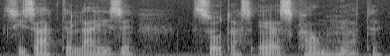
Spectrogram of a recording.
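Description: A man narrating a literary 1950s radio drama in a solemn, measured manner with deliberate pauses. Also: deep voice, husky.

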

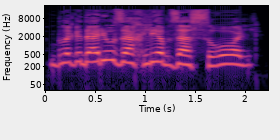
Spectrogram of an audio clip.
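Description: A busybody country gentlewoman played by a woman in a radio drama. Her voice is high and unhurried, effusive and self-satisfied, in a dry studio recording. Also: no room sound, natural voice. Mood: effusive farewell. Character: gossipy, self-satisfied provincial landowner lady. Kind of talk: radio play acting.

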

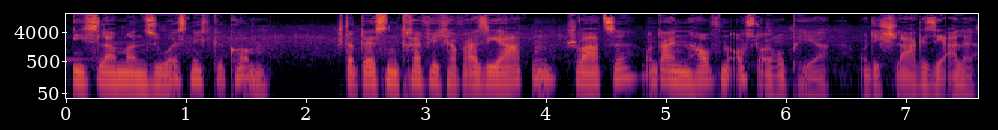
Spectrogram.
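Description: Brief: young first-person narrator, heavy vocal fry, lowish pitch, introspective and matter-of-fact, scripted audio drama. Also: male voice.

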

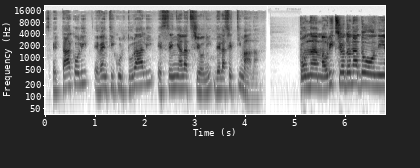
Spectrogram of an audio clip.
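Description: A man's voice: fairly high pitch, a bit bright. A man presenting listings and putting questions as a radio interviewer.

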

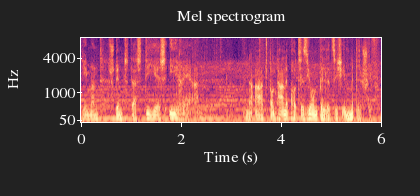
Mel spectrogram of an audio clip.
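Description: Grim revolutionary, radio drama, very low voice, terse, grave, intense, loud music behind. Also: male voice, measured pace. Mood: grave, tense. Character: grim, determined revolutionary telling his own story. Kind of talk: radio drama narration and dialogue.

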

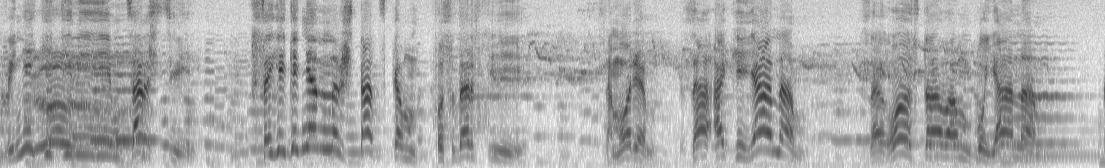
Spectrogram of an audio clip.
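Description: A man playing a theatrical fairground peepshow barker, telling rhymed folk tales in a playful, drawn-out sing-song declamation. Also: high voice, full character voice. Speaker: narrator, fairground showman. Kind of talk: rhymed Russian folk-tale showman patter.

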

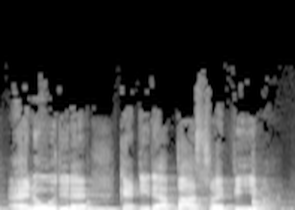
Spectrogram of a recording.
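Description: A man's voice: expressive, moderate pace, natural voice. A man voicing a sly lion making a rousing speech, with a Roman accent. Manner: low, speechifying. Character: sly male lion, rabble-rousing orator. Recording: guitar music behind.

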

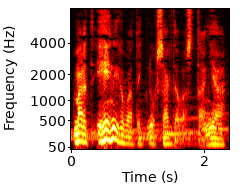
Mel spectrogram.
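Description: Hesitant, low-pitched Flemish man under questioning. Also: very animated. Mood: flustered, recounting. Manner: hesitant, halting. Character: evasive, flustered male boss being questioned. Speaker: actor in radio drama. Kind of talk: radio crime drama acting.

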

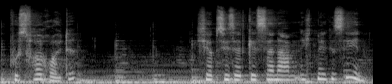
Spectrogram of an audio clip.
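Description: An actress playing a morbid, mocking lady in a radio play, with a drawn-out, theatrical delivery. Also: mid-range voice, natural voice. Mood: mocking, agitated. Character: morbid, theatrical lady resident of a suicide hospice. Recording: music under the voice.

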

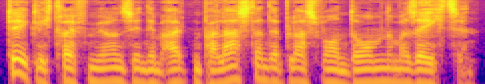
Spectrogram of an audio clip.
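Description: An actor playing an earnest, self-assured eighteenth-century physician in a radio drama, speaking in a measured, formal way. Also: male voice, mid-range voice, fairly even intonation, dark tone, no echo, studio quality, natural voice. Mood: proud. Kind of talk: German radio drama acting.

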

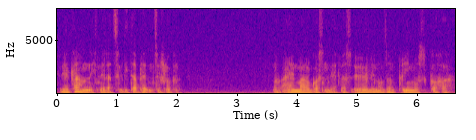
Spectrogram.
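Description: Doomed polar explorer, 1950s radio drama, gravelly, widely swinging pitch, theatrical, defiant, despairing. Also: male voice, animated, brisk, a little mellow, full character voice. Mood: exhausted, resigned. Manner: theatrical, swinging between muttering and declaiming. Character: dying English polar explorer, alone, feverishly defiant and despairing.

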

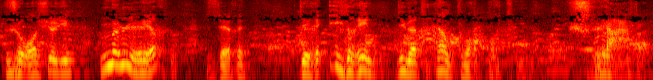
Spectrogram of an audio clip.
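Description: A man's voice: mid-range voice, sing-song, creaky, crowd noise, exaggerated voice. An actor playing a boastful, reckless man living it up, jovial and swaggering, in a radio play. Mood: boisterous swagger. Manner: jovial, swaggering, drawn-out delivery. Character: boastful, reckless male big spender living it up. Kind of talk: radio drama acting.

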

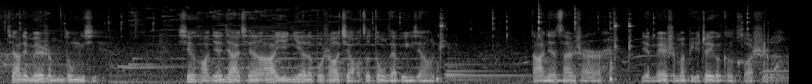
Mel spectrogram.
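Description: A man's voice: low voice, little pitch movement, quick pace, natural voice. A man playing a teasing, secretly caring big-brother entertainer in a Chinese audio drama, languid and grumbling yet indulgent. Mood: gently caring. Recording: music behind the voice.

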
